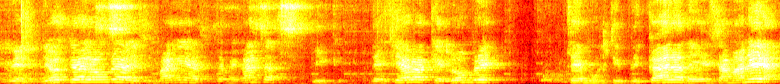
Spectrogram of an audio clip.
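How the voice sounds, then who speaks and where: Speaking in a raised, projected voice at a fairly slow pace, a man with a high pitch and lively intonation is heard with audible room echo and noticeable background noise. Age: 60s. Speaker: pastor. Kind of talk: sermon.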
